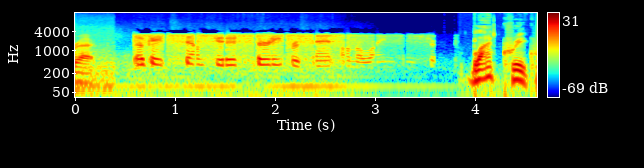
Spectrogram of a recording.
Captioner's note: voice on a radio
